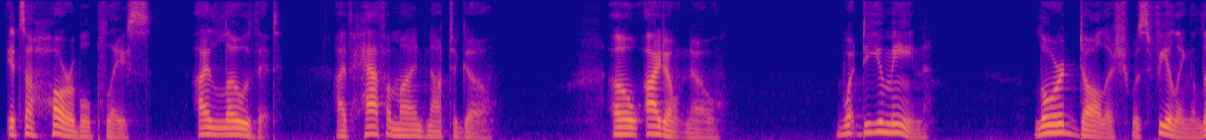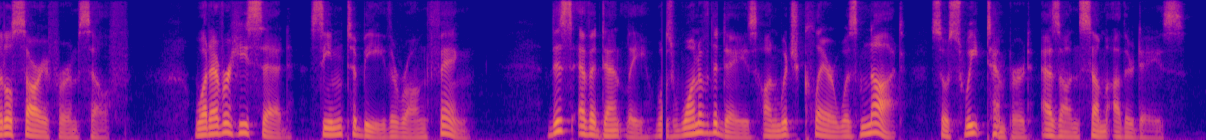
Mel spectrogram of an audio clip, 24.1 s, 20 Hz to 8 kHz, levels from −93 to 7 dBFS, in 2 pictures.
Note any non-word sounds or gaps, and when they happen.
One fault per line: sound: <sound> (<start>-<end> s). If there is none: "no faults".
sound: dropout (18.7-18.7 s)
